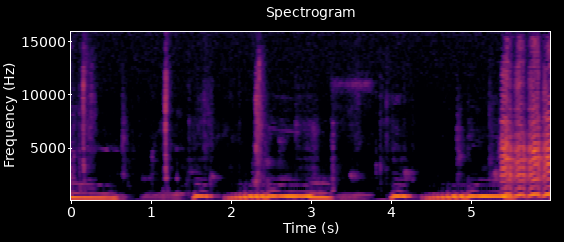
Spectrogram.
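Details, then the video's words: Puter pelung turtle dove calling tirelessly, used as a master recording for training other doves; deep, rolling, wavering coos that swell and fade with short pauses between phrases, ending in a louder vibrating purr. "suara burung puter pelung gacor tak terbendung2"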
